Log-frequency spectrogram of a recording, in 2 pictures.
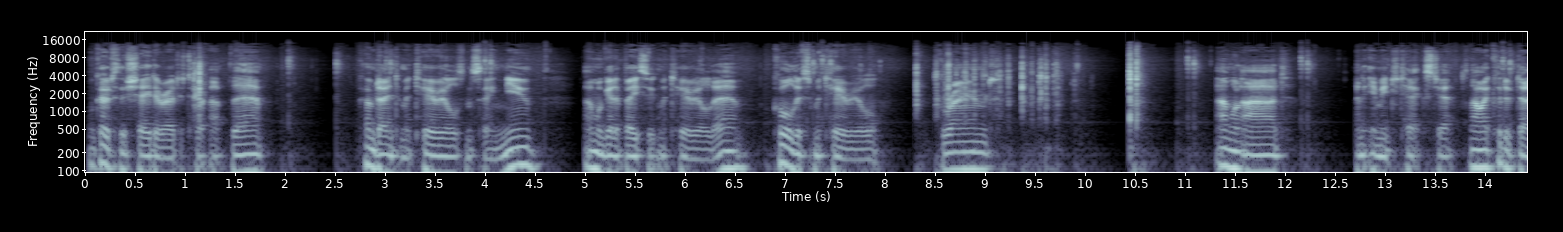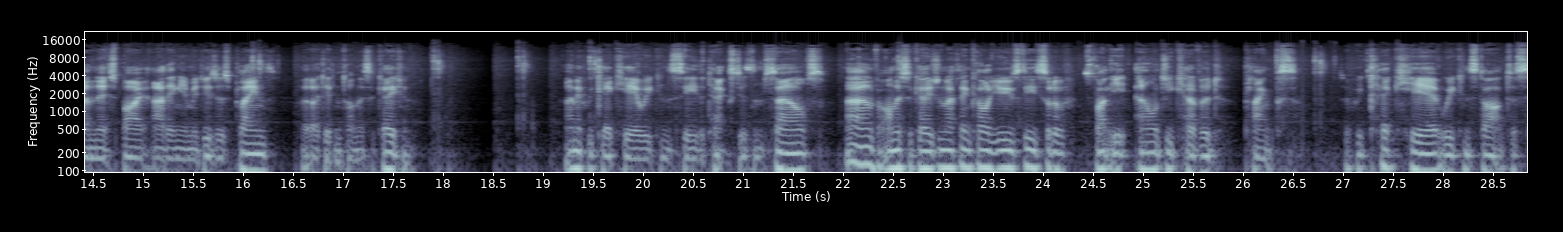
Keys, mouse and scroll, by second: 2.0 click, 5.3-6.7 scroll up 1, 17.9 click, 18.7 click, 22.5 click, 26.3 click, 26.7 click.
